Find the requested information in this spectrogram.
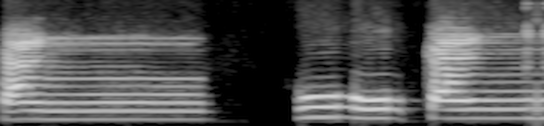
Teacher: Ikhfanya itu lebih dominan ghunahnya atau dengungnya. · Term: gunnahnya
